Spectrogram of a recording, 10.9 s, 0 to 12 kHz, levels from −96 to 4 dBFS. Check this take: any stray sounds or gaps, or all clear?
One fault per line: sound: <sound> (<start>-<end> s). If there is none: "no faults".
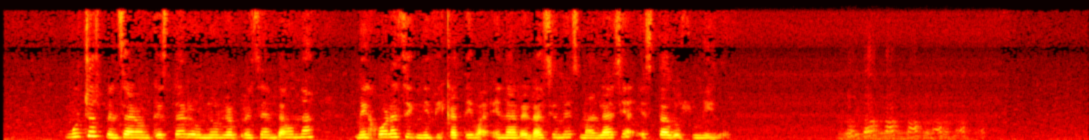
sound: laugh (8.4-9.9 s)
